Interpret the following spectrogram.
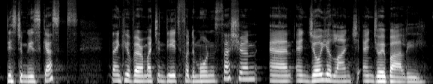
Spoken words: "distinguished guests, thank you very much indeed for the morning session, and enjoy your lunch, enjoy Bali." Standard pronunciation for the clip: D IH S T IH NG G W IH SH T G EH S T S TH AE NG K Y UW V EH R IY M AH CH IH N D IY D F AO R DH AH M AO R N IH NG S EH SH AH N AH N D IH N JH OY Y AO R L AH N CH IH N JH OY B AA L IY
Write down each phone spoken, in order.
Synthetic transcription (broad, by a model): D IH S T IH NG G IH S G EH S T S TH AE NG K Y UW V EH R IY M AH CH IH N D IY D F AO R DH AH M AO R N IH NG S EH SH AH N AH N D IH N JH OY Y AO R L AH N CH IH N JH OY B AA L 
